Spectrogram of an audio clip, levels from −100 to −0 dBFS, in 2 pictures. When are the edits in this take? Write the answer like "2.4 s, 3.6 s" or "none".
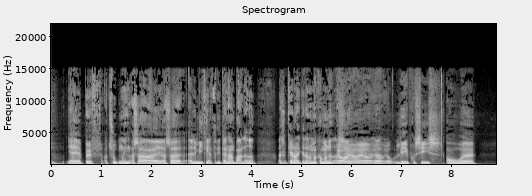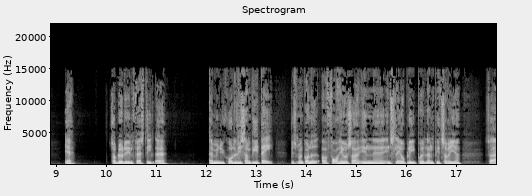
7.9 s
